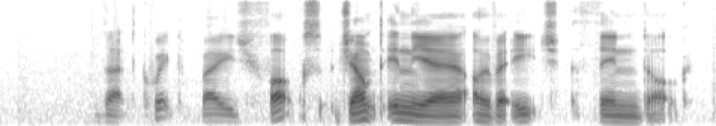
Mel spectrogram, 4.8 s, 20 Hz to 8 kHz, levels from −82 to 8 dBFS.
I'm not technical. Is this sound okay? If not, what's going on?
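No. From 2.33 to 3.29 s there's automatic gain falling: the call's volume control turns itself down, so the speech and the room background sink together, unlike a talker simply moving away.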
